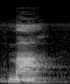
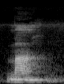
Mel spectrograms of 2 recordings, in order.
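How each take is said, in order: Both takes have the same delivery.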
